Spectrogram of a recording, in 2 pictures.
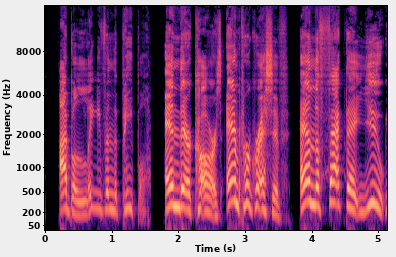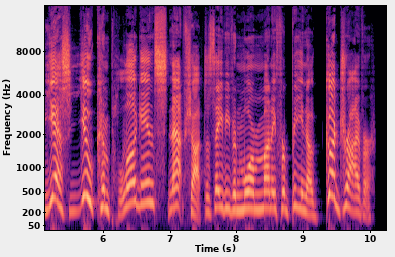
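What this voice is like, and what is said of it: Imitates a politician's voice. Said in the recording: “my impression of a politician”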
